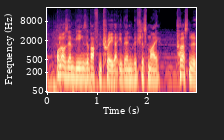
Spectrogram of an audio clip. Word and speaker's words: Waffenträger: And when I hear myself saying Waffenträger sounds actually very odd to me, I should say Waffenträger, that's the only way how to pronounce it.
